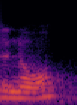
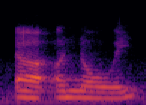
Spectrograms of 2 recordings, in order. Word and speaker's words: anole: So this is our male bearded anole, anole, more properly pronounced, and he's a delightful fellow.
